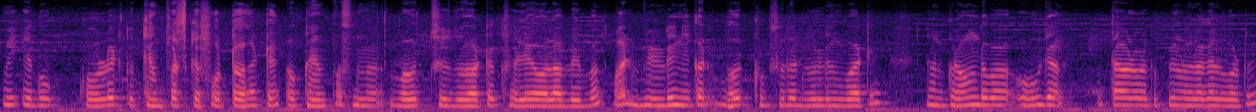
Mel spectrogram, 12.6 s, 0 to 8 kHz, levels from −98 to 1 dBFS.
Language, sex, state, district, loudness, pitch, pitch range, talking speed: Bhojpuri, male, Uttar Pradesh, Deoria, -37 LUFS, 185 Hz, 175-195 Hz, 175 wpm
